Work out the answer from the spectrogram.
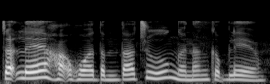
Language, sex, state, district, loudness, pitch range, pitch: Wancho, female, Arunachal Pradesh, Longding, -15 LUFS, 215-275 Hz, 225 Hz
